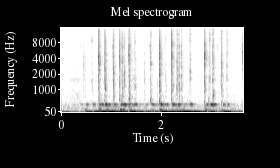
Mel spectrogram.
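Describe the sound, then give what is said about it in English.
Fingers type on a computer keyboard in a quick, uneven patter of many soft keystrokes, faint against a steady low hum, with no speech. “Sorry, I have to type.”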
